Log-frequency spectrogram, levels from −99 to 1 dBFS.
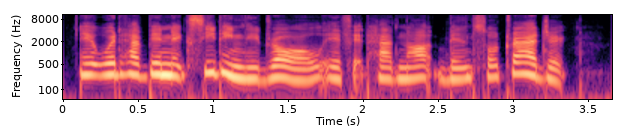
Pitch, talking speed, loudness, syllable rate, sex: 225 Hz, 215 wpm, -16 LUFS, 5.3 syllables/s, female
